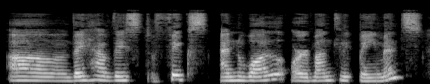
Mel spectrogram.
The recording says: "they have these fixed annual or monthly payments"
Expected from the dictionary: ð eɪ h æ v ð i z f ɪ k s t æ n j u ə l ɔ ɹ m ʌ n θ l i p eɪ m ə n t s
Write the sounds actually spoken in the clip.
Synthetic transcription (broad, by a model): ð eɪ h æ v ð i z f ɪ k s æ n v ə l ɔ ɹ m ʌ n t l i p eɪ m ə n t s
